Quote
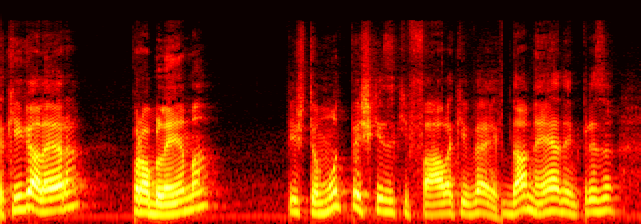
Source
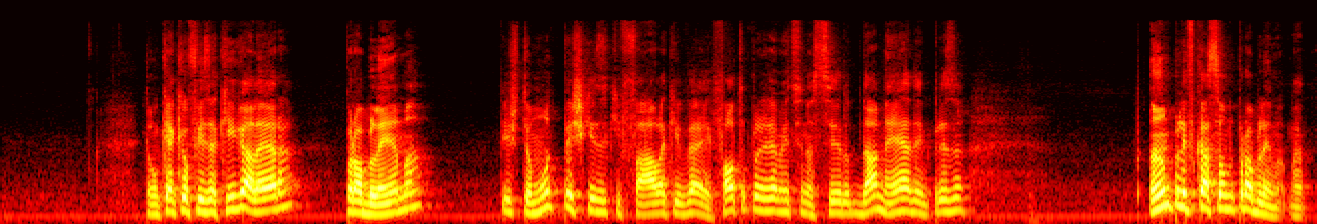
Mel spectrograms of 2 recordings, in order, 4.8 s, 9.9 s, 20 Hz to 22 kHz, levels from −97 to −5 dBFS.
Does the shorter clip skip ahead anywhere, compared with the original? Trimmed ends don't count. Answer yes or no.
yes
